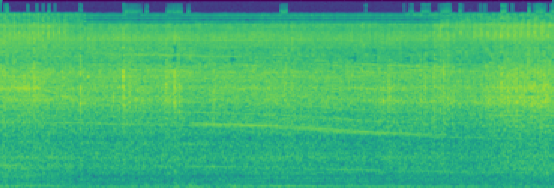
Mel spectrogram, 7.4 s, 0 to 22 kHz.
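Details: New Skoda Scala 1.5 TSI with dry-clutch DSG, about 3,500 km: steady engine run with a dense, uneven rattle, faint shifting tone and cabin-felt vibration — transmission rattle with vibration, owner awaiting service response.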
